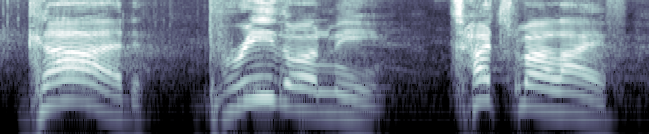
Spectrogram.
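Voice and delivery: loud, emphatic plea to God; impassioned, punched-out prayer; fervent prayer. Real, not acted. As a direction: cry out each phrase forcefully. Switches from singing to fervent prayer.

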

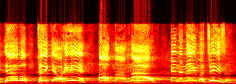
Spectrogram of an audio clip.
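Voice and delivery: forceful, drawn-out preacher's command; commanding deliverance cry. Acted. Preacher leading congregation to rebuke the devil, commanding cry. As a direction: cast it out at full force.

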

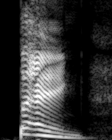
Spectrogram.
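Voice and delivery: loud shouted sound effect; shouted bang. Acted. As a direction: yell the bang.

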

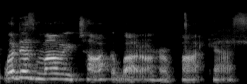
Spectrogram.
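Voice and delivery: high, sing-song mommy voice; bright and sweet, as if to a toddler; talking to a child. Acted. Mom introduces her daughter to the podcast, high sing-song.

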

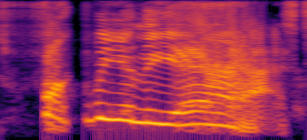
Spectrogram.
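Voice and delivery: high, loud, slow exasperated yell; frustrated outburst. Retold or imitated. Comedian quoting actor's on-set blunder, loud yell. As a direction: blurt it out in mock despair. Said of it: "and just goes".

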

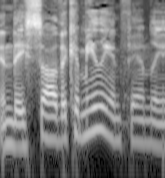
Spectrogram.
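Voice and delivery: plain reading voice

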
